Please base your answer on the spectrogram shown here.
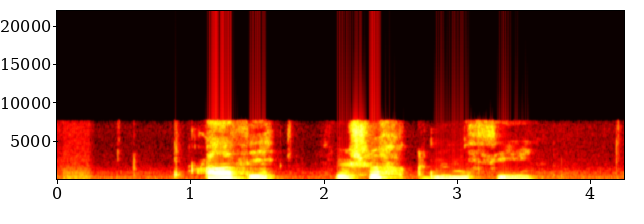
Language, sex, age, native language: Icelandic, male, 8, Icelandic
